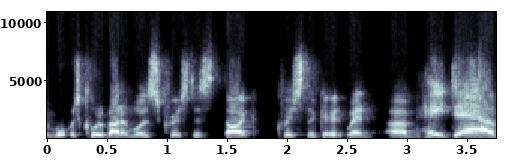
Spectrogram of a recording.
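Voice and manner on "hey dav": put-on pitched-up, loud American accent. Retelling what Krista called out: imitating Krista's American accent. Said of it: "'cause she's American and that's how she sounded".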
